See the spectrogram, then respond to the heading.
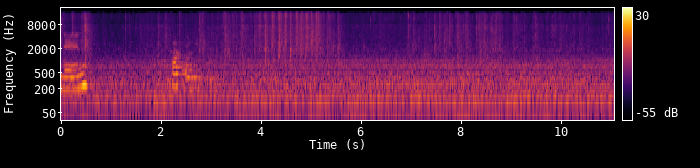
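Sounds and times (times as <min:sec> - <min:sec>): cooktop humming: 0:00.0 - 0:11.0
tofu sizzling in a pot: 0:00.0 - 0:11.0.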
